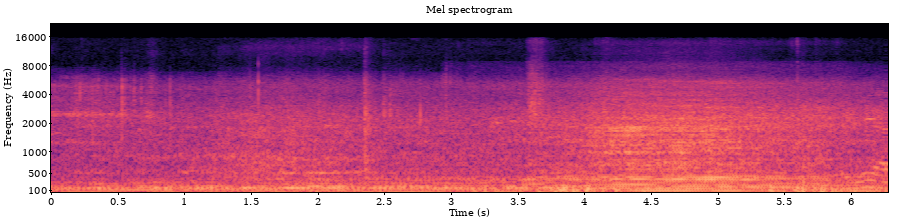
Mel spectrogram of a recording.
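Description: A motor vehicle engine running steadily, swelling louder around four to five seconds in before easing off.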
